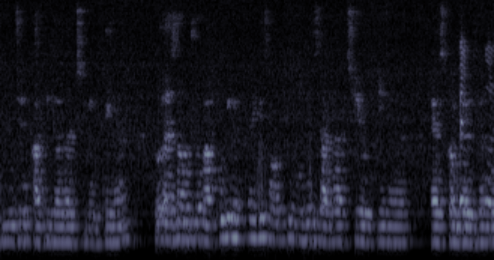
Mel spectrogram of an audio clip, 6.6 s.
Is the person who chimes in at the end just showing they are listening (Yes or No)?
No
